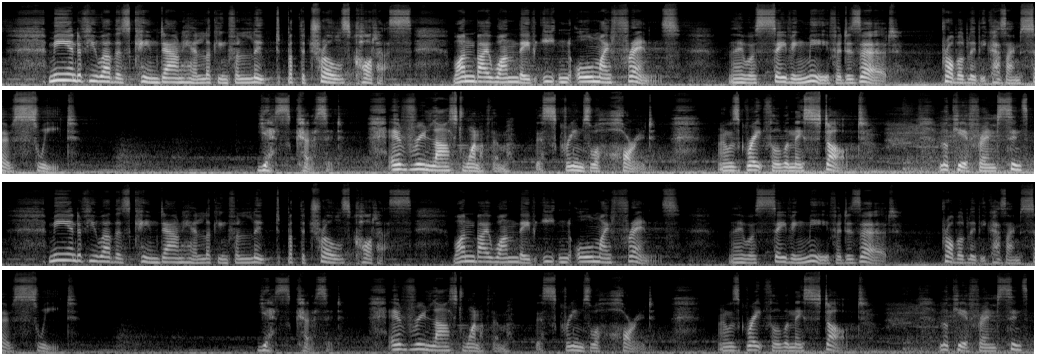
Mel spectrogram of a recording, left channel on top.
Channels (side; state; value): right; quieter; 9.8 dB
